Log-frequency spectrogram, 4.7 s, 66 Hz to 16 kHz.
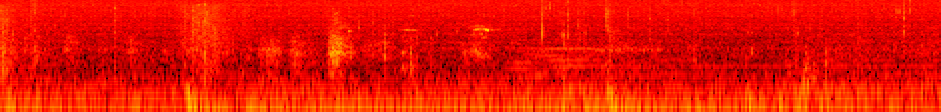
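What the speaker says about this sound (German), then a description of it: "Dogmeat solidarisiert sich gerade mit meinem Hund, weil die Geräuschkulisse ist fast identisch" A dog panting in the Fallout 4 game, joined by a real pet dog panting under a desk: soft, steady breathy panting with a few faint whimpers over low background hum, fairly close and continuous throughout.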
